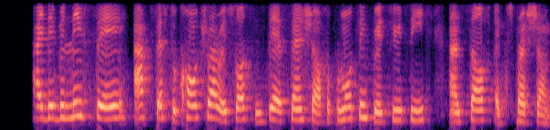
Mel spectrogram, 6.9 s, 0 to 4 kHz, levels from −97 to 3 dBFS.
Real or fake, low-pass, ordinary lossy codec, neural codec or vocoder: real; 3.6 kHz; none; none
